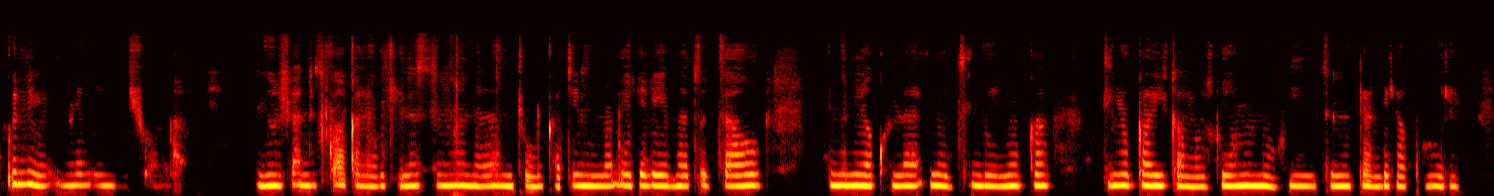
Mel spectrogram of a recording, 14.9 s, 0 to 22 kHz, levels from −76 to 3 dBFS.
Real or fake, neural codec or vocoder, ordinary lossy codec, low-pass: fake; codec, 44.1 kHz, 2.6 kbps, DAC; AAC, 48 kbps; 10.8 kHz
